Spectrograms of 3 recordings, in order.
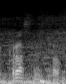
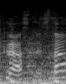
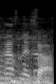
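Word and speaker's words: Krasnystaw: mi osobiście akurat właśnie Krasny Staw to się kojarzył, to też się dowiedziałem, żeby właśnie dobrze wymawiać, że Krasny Staw razem. Razem, tak. Nie Krasny Staw, tylko Krasny Staw.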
